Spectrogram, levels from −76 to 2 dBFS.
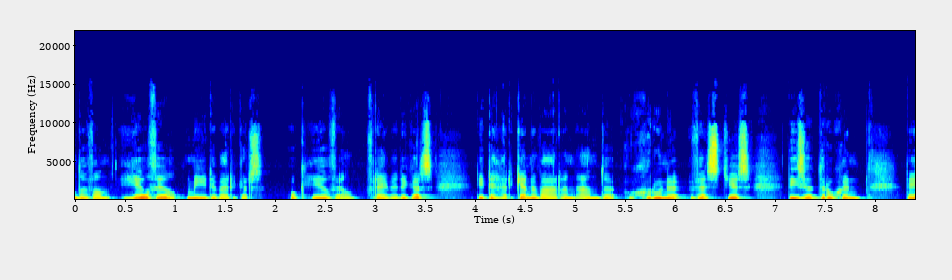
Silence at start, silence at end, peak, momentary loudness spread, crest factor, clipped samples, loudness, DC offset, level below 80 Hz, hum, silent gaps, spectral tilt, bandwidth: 0 s; 0 s; -8 dBFS; 10 LU; 16 dB; under 0.1%; -26 LUFS; under 0.1%; -62 dBFS; none; none; -5.5 dB/octave; 14.5 kHz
